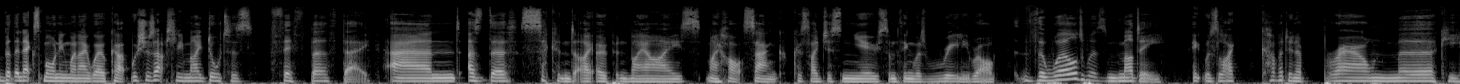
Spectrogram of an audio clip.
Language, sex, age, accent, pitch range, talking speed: English, female, 40-59, British, 135-160 Hz, 190 wpm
